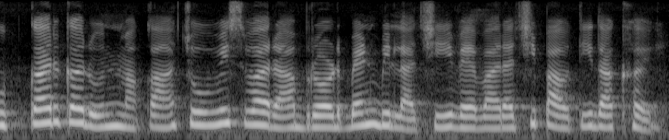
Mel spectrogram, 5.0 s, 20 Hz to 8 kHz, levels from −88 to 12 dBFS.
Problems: none marked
